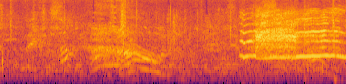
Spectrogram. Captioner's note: crowd gasp; screams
